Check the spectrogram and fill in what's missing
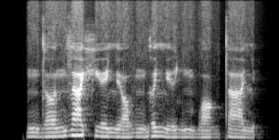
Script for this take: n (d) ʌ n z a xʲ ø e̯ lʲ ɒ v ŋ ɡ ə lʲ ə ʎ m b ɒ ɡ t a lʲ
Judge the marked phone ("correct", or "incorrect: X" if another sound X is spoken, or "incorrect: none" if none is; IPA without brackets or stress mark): correct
